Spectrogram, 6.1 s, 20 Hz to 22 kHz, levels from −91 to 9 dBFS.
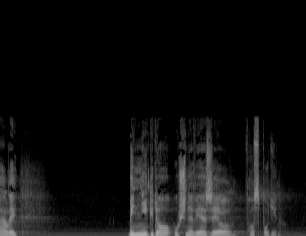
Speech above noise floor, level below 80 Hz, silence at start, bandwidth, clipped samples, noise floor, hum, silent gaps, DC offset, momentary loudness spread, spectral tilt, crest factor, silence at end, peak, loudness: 30 dB; -64 dBFS; 0 s; 11.5 kHz; under 0.1%; -64 dBFS; none; none; under 0.1%; 20 LU; -4.5 dB/octave; 24 dB; 0.5 s; -12 dBFS; -34 LUFS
